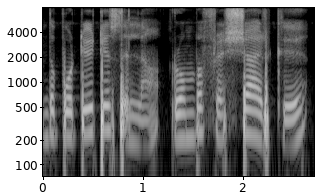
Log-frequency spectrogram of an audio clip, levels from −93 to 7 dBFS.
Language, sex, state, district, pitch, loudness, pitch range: Tamil, female, Tamil Nadu, Nilgiris, 215 Hz, -21 LUFS, 205-240 Hz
